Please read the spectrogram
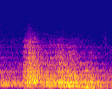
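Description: Recorded thunder from a pre-show film soundtrack, played over the room's speakers: a rumbling crash starts about half a second in and rolls on.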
